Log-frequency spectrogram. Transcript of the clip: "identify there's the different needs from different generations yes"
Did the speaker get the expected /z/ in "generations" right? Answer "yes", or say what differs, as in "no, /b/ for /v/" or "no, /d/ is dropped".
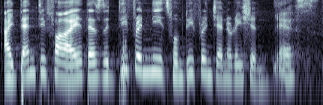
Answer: no, /z/ is dropped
